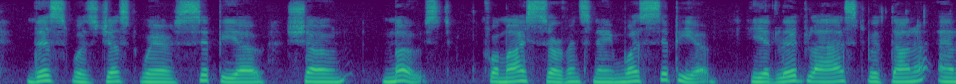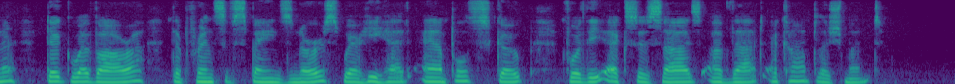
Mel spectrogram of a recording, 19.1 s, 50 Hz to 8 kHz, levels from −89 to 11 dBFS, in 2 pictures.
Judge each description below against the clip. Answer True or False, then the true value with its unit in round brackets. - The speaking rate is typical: False (120 wpm)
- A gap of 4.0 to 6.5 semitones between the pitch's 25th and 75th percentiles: False (2.6 semitones)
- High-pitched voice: False (145 Hz)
